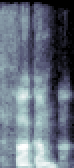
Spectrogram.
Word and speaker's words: FUCAM: And that acronym is FUCAM, which is pronounced fuck'em.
